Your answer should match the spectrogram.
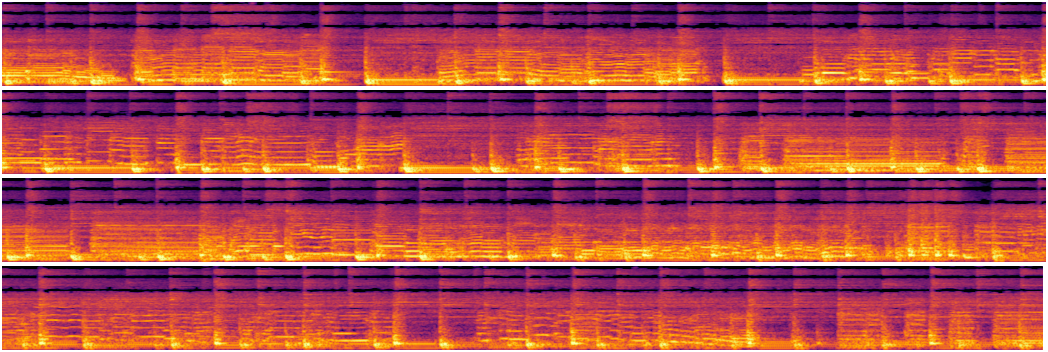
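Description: A live funk band of electric guitar, electric bass and drum kit playing an instrumental groove together, the Strat-style guitar picking busy melodic lines over the bass and drums.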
